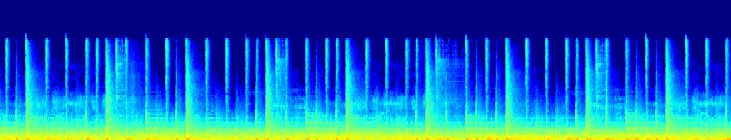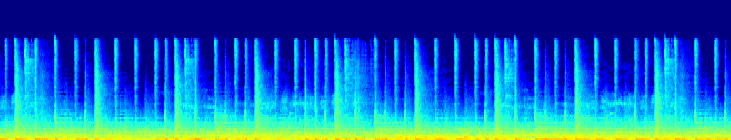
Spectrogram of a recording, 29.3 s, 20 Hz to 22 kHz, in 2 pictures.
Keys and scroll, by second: 2.5 alt+[, 4.3 ctrl+-, 11.2 p, 22.9 F9.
